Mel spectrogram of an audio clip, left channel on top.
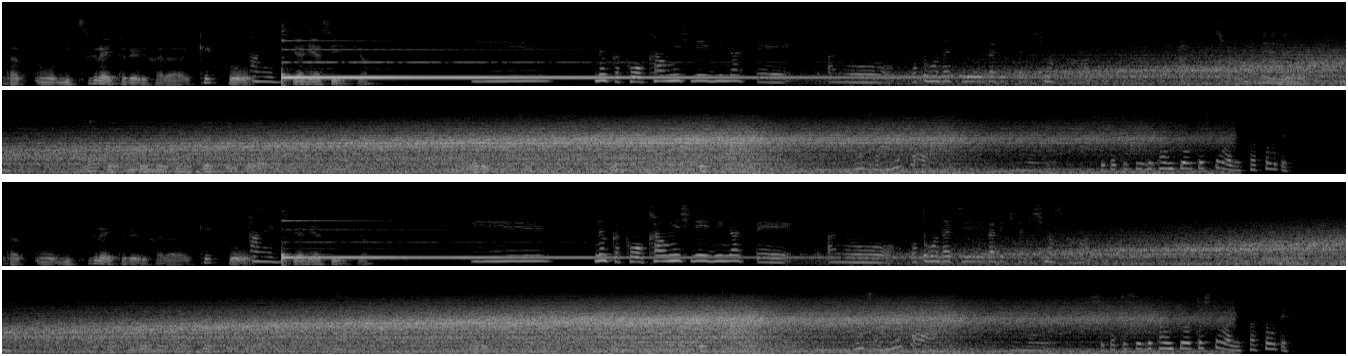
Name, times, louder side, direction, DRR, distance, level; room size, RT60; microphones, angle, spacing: voice 1, 0.0-2.5 2.9-3.7 11.8-13.1 13.6-17.1 17.9-19.7 20.3-20.9, left 4 dB, 70° left, 0.4 m, -42 dB
voice 2, 2.5-2.8 4.7-5.5 5.9-7.9 8.3-10.9 13.4-13.6 16.7-17.1 19.5-20.2 21.6-22.8 23.5-24.0 24.3-26.4, right 2 dB, 55° right, 0.6 m, -42 dB
sound 1, 2.8-11.1, left 8 dB, 20° left, 1.0 m, -34 dB
sound 2, 8.2-25.8, right 1 dB, 10° right, 0.5 m, -31 dB
5.1 x 4.3 x 2.4 m
head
